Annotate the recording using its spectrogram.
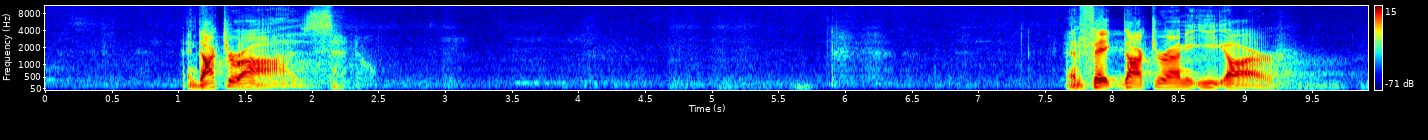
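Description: A man speaks with emphasis into a microphone, in a large echoing hall.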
